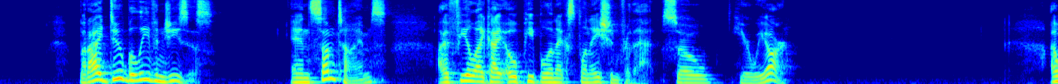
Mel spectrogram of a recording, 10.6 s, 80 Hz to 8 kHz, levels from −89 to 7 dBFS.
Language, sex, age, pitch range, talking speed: English, male, 40-59, 120-170 Hz, 130 wpm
